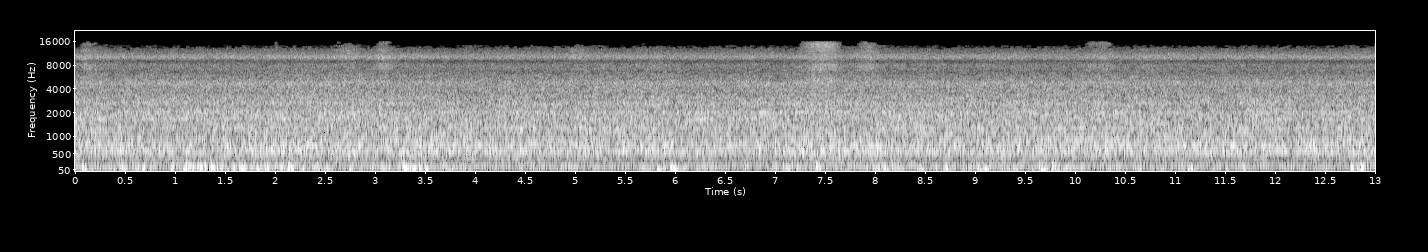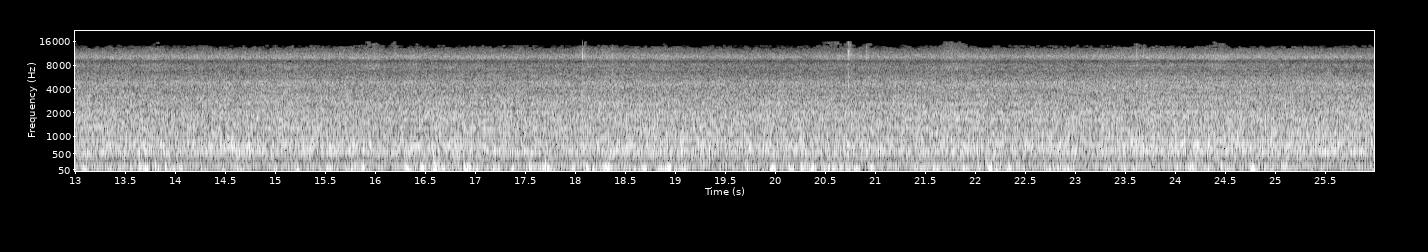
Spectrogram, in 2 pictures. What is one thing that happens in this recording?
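Bedding rustles as a cat squirms and rolls.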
